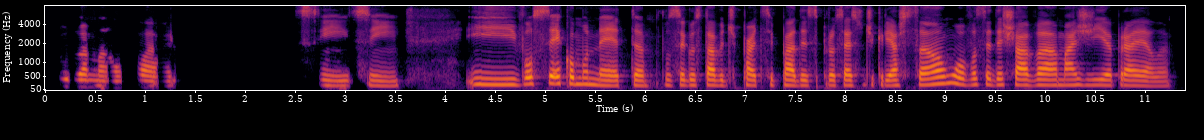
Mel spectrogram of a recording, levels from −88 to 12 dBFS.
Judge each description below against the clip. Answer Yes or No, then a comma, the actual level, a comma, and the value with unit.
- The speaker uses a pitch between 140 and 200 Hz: Yes, high, 190 Hz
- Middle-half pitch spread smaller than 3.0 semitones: Yes, narrow, 2.5 semitones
